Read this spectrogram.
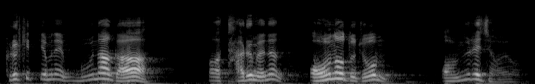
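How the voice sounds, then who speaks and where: Middle-aged pastor, Chungcheong accent, preaching in a high, lively voice, acts out dialogue in his stories. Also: a little slow. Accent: Chungcheong Korean. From Korea. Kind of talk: sermon.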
